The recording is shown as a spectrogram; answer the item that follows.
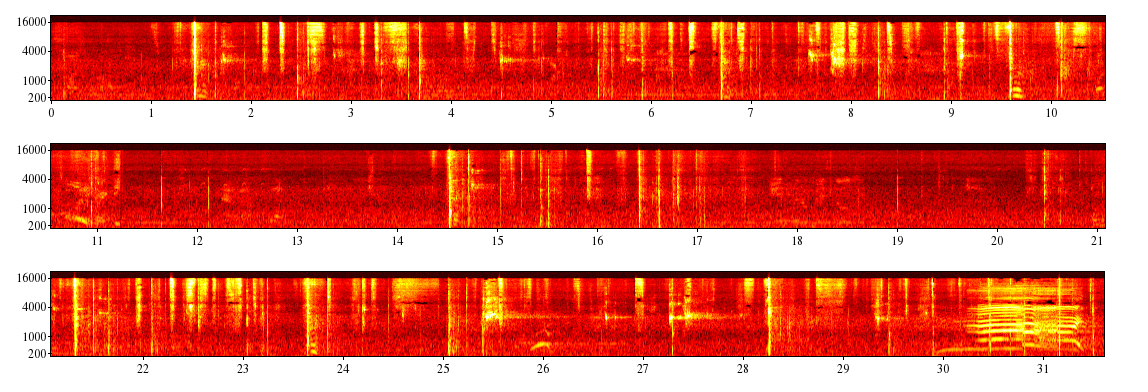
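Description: Tennis rally on a hard court: racket strings striking the ball and the ball bouncing, a string of sharp pops at irregular intervals, with short squeaks from shoes on the court surface.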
